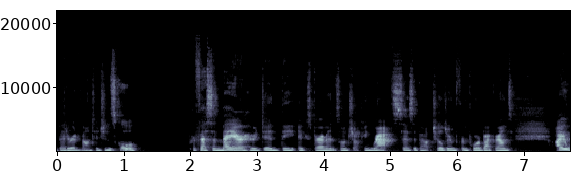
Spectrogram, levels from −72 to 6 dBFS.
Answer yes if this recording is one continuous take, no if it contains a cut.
yes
